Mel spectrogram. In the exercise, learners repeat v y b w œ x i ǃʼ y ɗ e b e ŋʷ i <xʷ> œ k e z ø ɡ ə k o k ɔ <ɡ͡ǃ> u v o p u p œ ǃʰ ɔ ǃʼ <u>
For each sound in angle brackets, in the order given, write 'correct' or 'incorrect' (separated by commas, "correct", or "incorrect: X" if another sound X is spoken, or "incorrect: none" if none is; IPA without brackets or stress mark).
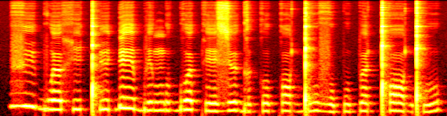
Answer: incorrect: ɡʷ, correct, correct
